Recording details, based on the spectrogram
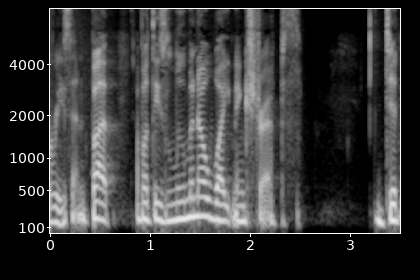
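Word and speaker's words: Lumineux: So, a while ago, Emily and I used Lumino. It looks like it's spelled Luminex, but it's Lumino.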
